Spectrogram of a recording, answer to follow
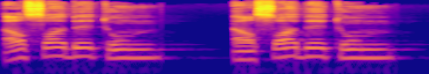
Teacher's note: وتأمل ترقيق الهمزة وتفخيم الصاد وقلقلة الباء وترقيق التاء مع دقة لفظ ضمتها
